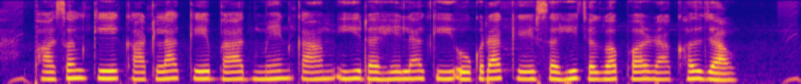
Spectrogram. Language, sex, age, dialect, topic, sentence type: Bhojpuri, female, 18-24, Southern / Standard, agriculture, statement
